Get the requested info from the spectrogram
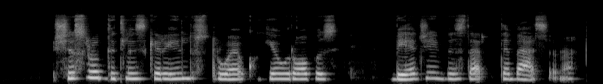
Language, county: Lithuanian, Vilnius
